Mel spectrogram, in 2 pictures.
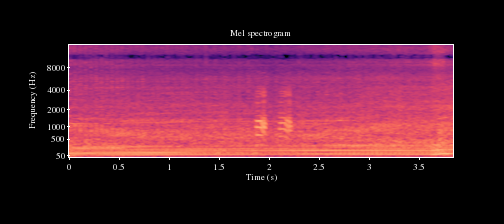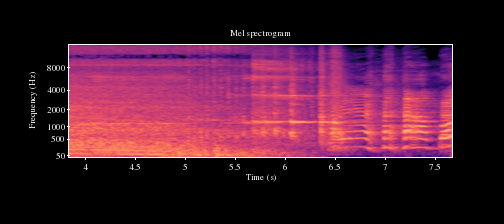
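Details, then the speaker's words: VW Type 3 air-cooled flat-four of unknown history, first start fed fuel into the carb: fires and holds a steady, even low burble with no miss or knock; flywheel still self-clearancing slightly, audible. "yeah so good it sounds so good so good oh man flywheel is still self clearanced a little you can hear it"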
